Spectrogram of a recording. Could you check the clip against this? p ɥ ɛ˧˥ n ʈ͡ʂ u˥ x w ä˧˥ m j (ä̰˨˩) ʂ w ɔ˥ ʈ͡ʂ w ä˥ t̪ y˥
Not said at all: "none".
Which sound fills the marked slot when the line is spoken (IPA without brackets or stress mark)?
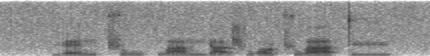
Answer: ä̰˨˩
